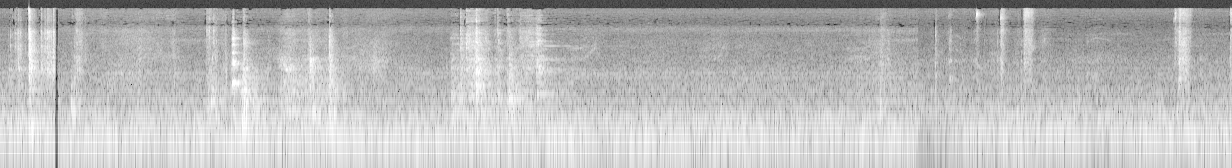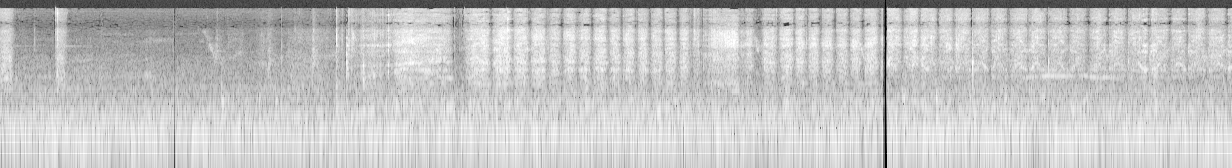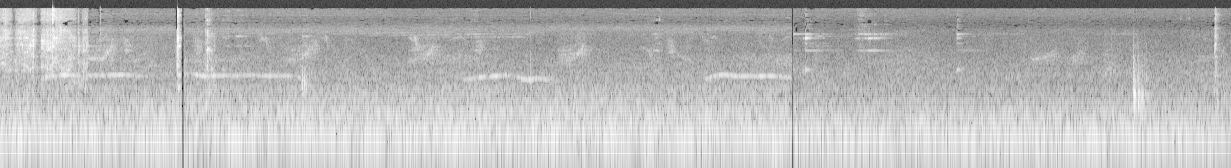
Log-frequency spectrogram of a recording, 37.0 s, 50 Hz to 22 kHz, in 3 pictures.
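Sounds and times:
sandpaper rubbing on steel: 15.8 - 25.7.

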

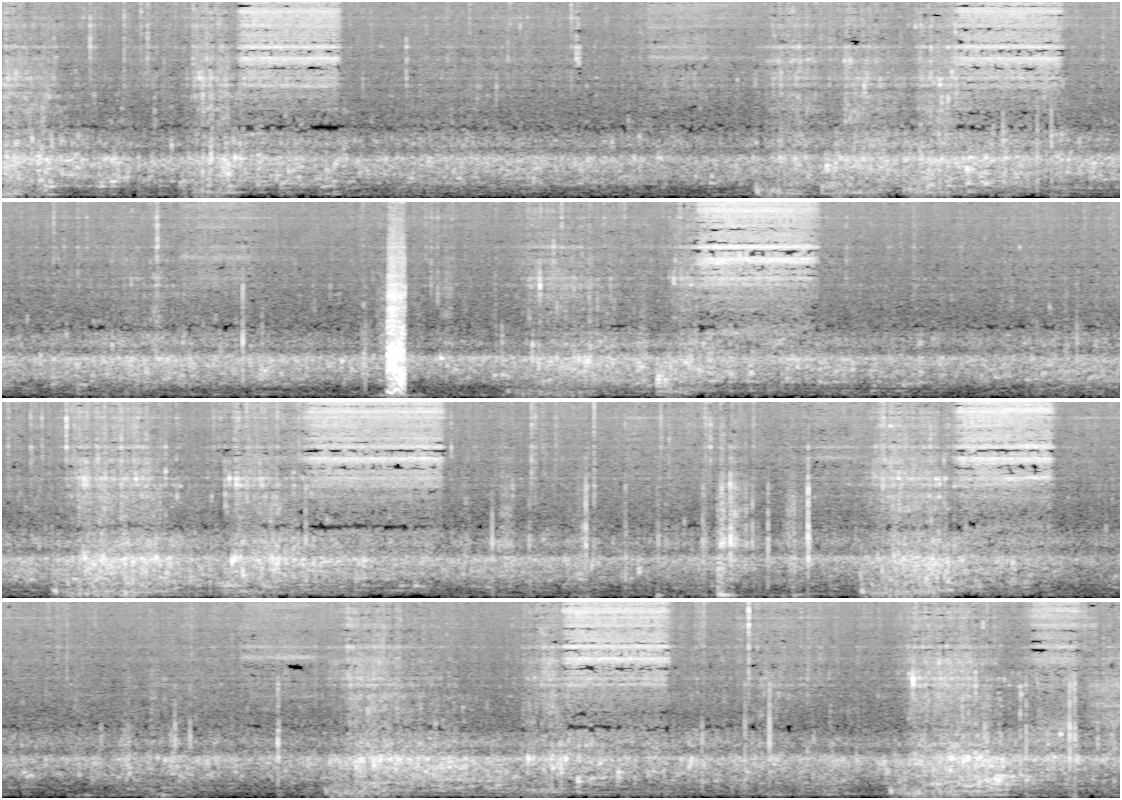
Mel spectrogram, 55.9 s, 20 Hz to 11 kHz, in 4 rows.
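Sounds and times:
regulator hissing inhalation: 3.0 - 4.3, 12.0 - 13.3, 22.6 - 24.2, 31.7 - 33.5, 39.9 - 41.2, 49.0 - 50.4, 54.8 - 55.5
gurgling bubble bursts: 53.1 - 54.7.

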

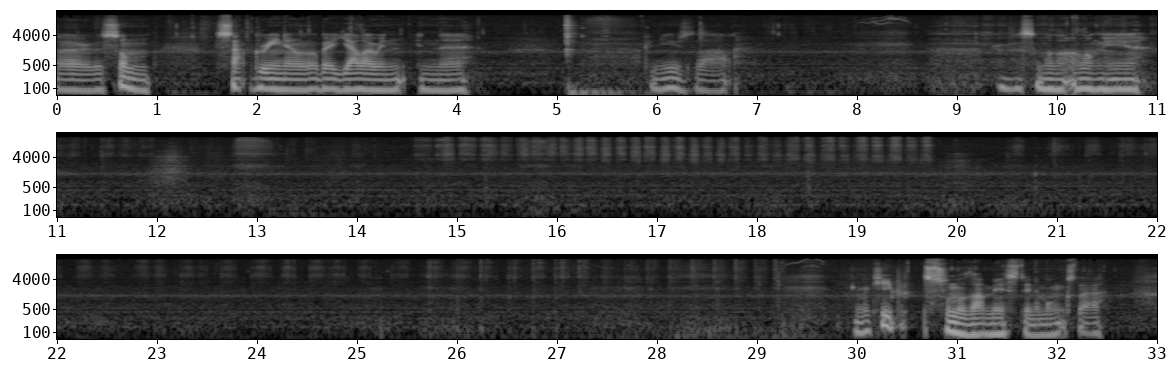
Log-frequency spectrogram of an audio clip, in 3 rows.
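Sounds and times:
paintbrush scratching on paper: 10.7 - 12.0, 14.6 - 19.8, 20.5 - 29.5.

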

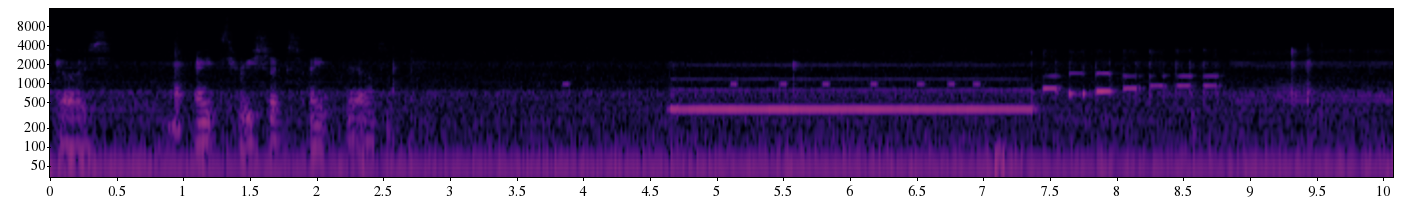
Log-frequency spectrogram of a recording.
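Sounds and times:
dial tone: 4.6 - 8.8.

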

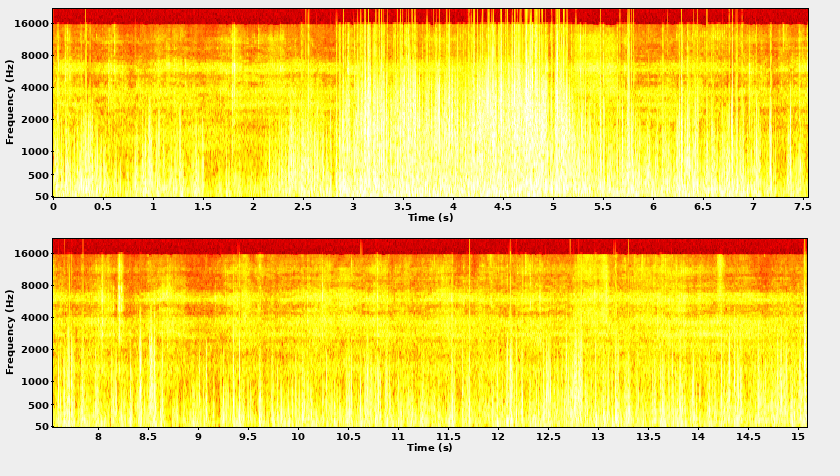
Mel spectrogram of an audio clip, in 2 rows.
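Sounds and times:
skate wheels rolling on asphalt: 0.0 - 15.0
wind buffeting microphone: 0.0 - 15.0
small clicks and knocks: 6.8 - 8.7.

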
